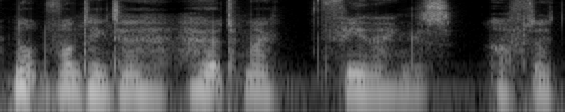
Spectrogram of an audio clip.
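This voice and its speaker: A man voicing a shy, smitten young vampire in an ASMR roleplay, soft and halting. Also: fairly high pitch, flat delivery, slightly rough. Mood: bashful, tender.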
